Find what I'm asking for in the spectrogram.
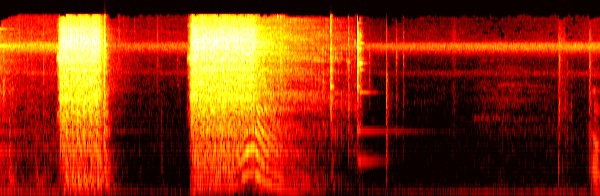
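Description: An air impact gun loosening the front strut nut on a Chevy Cobalt: two loud, rattling hammering bursts, the second winding down with a falling whine, followed by a few small metallic clinks and a low hum.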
